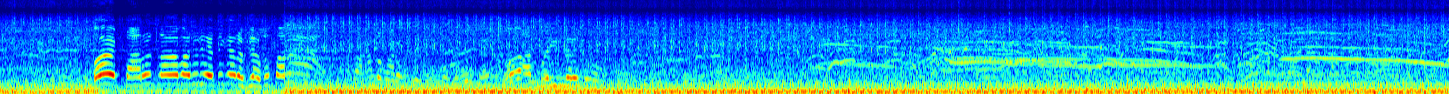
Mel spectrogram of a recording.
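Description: A crowd of women chants and sings loudly outdoors.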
